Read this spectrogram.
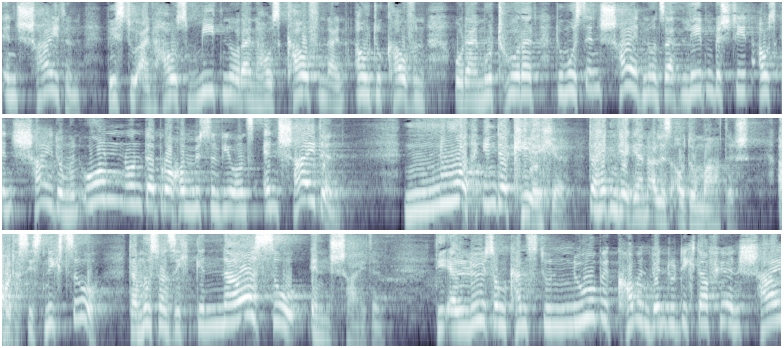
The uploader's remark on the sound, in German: bei einer Evangelisation in Bielefeld gehalten hat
